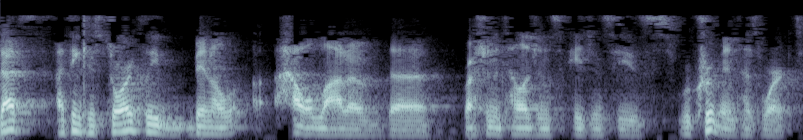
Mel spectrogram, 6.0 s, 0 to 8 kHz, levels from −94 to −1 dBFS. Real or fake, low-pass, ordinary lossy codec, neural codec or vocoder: real; 7.2 kHz; MP3, 24 kbps; none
